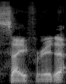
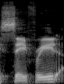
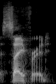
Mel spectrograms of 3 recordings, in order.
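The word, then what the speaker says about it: Seyfried: we've got Amanda Cyree I always mispronounce her last name I think it's Cipher I always say CER you had a you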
